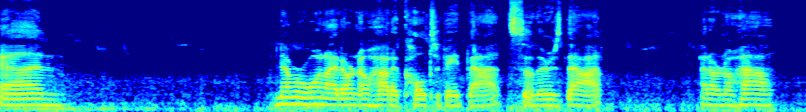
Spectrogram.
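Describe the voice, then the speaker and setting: The delivery is monotone and flat at a moderate pace, with long, frequent pauses. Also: woman, very deep, low pitch for a woman. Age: 50s. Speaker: vlogger. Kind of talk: casual video diary monologue. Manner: halting.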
